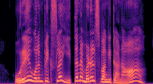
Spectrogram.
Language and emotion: Tamil, surprised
